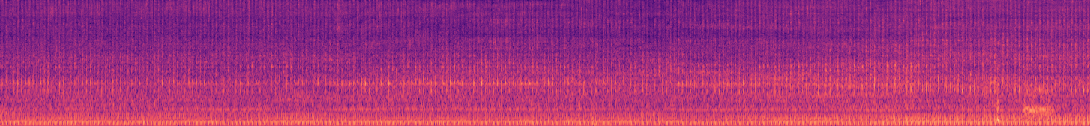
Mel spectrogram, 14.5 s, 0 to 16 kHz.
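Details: Mercury 9.9 outboard bought used for £120, which had not run, back after 8-9 weeks of repair with parts from abroad; test run: even, steady constant low hum with no surging or missing; normal smooth idle.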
